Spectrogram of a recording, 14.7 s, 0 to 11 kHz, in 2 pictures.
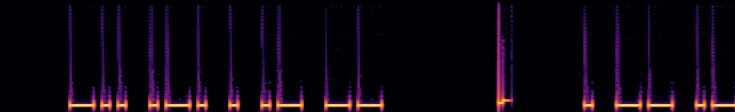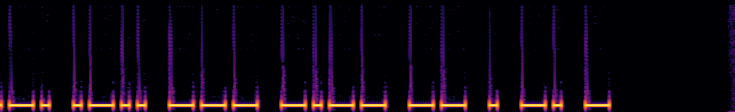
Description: Morse code, heard as a keyed tone, about 15 wpm, 700 Hz. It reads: DREAM EMPLOYMENT
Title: Sentences from Top 1500 Words - New Word Drill - 15wpm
